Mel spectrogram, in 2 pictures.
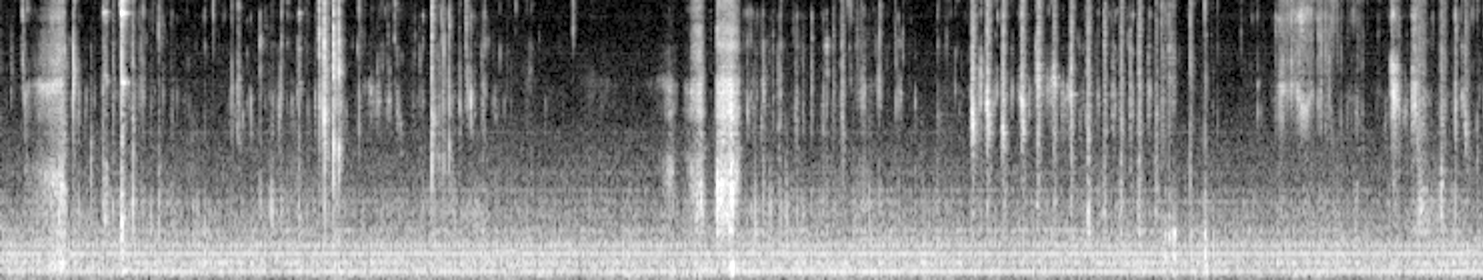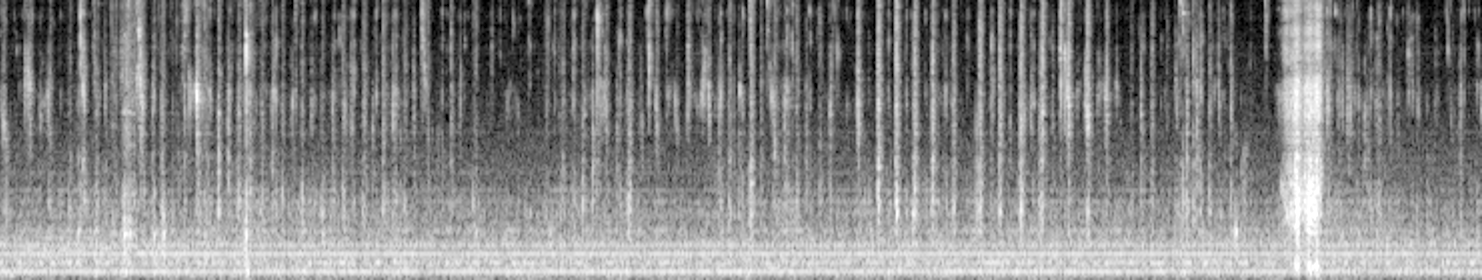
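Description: A person eating crunchy food close to the microphone: scattered bites, crunches and chewing with small clicks, the loudest crunches about seven seconds in and near the end, over a steady low hum.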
